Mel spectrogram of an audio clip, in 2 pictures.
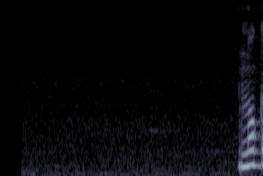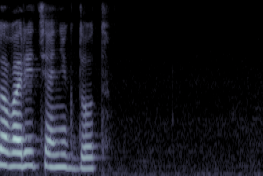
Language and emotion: Russian, neutral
